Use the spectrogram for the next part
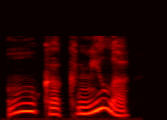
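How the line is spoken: Murmured. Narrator (Russian): пробормотала Тора

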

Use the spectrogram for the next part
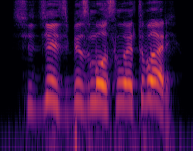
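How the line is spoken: Roaring. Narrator (Russian): взревел он

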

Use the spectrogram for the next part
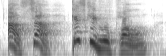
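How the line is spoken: Boy exclaiming. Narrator (French): s'exclama le jeune garçon

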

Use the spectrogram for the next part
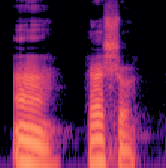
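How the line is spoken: Slight burr. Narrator (Russian): ответил, слегка картавя

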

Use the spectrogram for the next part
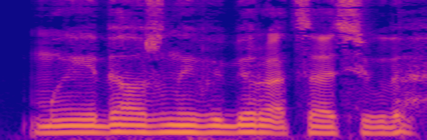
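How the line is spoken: Hoarse, hungover voice. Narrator (Russian): сказал он хриплым, точно с перепоя голосом

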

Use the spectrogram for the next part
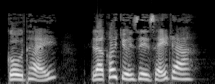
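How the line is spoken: Smiling question. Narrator (Vietnamese): Lãnh Hà mỉm cười gật đầu, rồi mới hỏi

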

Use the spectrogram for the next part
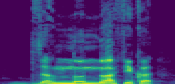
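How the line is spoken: Trembling summary. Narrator (Russian): дрожащим голосом резюмировал Рейн

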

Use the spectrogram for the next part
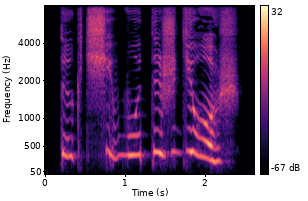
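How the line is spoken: Muffled hoarse rasp. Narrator (Russian): прохрипела Ливия, уткнувшись лицом в пол

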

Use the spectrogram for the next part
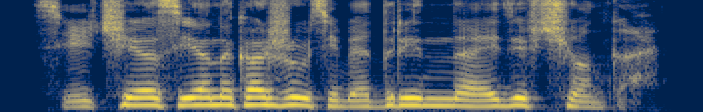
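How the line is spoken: Low voice. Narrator (Russian): низким голосом пояснил

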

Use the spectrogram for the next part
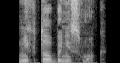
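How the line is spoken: Soft interruption. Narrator (Russian): мягко прервала его королева

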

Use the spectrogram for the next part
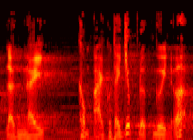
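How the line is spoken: Hoarse voice. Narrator (Vietnamese): âm thanh khàn khàn kia lại vang lên

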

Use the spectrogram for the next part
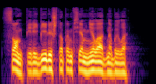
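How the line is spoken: Angry grumbling. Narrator (Russian): сердито бурчал он

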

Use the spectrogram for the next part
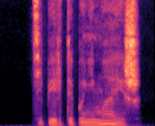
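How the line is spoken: Low voice. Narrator (Russian): произносит Дэн низким голосом

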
